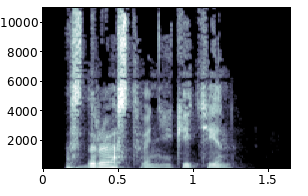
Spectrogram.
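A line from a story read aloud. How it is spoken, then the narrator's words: Quiet. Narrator (Russian): тихо сказала колдунья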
